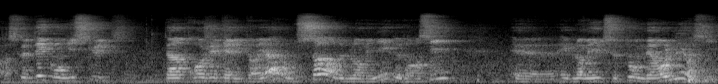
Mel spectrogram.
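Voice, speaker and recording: A man speaks from some way off in a strongly echoing room, with faint noise around him. He explains like a local politician, didactic and emphatic, pausing and searching for his words. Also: fairly high pitch. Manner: halting, emphatic, didactic with rhetorical questions. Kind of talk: unscripted explanatory speech to listeners. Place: reverberant room, recorded from some distance. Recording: very echoey room, distant mic, faint noise.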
